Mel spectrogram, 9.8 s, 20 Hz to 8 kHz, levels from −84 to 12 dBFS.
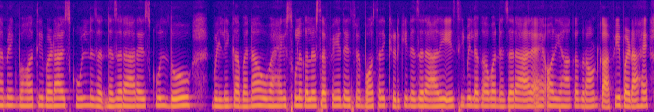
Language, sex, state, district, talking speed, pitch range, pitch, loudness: Hindi, female, Maharashtra, Chandrapur, 270 wpm, 185-200 Hz, 190 Hz, -15 LUFS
